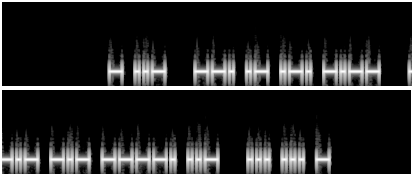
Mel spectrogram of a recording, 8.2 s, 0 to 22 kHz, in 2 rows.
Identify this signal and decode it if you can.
Morse code, heard as a keyed tone, about 28 wpm, 700 Hz. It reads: TU GARY KK9U SST
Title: K1USN SST QSO Practice - 28wpm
